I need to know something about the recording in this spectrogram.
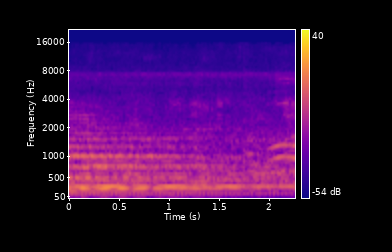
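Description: The last held chord of a song played over a loudspeaker, fading out.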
